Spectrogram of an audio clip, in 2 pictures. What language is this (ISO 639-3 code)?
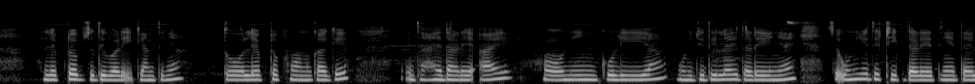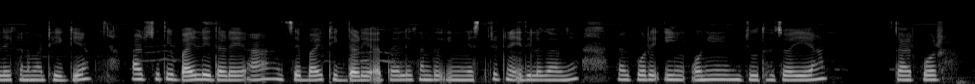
sat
